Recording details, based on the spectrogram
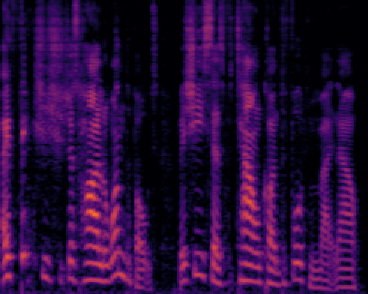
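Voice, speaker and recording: Man putting on a high-pitched brash pegasus girl. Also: very animated, fast talker, sharp tone, heavily acted. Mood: excited. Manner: boastful, casual slangy talk. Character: brash, cocky young female flying pegasus pony.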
